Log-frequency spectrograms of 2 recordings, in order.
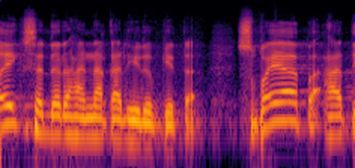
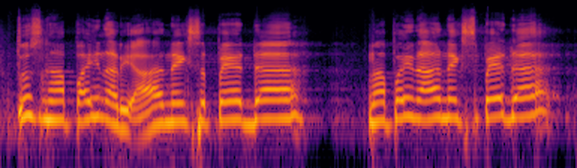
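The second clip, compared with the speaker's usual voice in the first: high mock mother's scolding; exasperated mother; 9 semitones higher than usual. Mother questions why her son took the bicycle, exasperated. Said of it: "ditanya sama ibu saya".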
